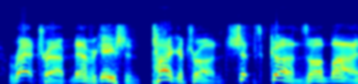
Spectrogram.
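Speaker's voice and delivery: slow, barked delivery in a Southern drawl. In a role-played story, voicing Rhinox shouting orders: barking orders, Southern accent. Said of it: "I sounded way too Southern when I was doing that".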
